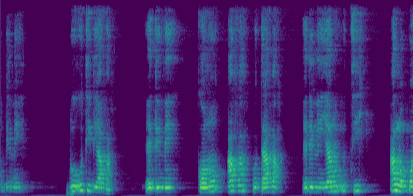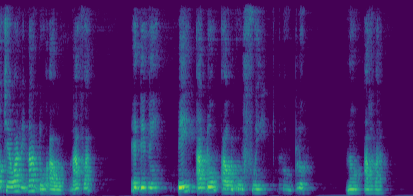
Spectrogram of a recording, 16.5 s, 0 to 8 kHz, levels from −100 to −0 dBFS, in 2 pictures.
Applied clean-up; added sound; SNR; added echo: neural mask model DeepFilterNet 3.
